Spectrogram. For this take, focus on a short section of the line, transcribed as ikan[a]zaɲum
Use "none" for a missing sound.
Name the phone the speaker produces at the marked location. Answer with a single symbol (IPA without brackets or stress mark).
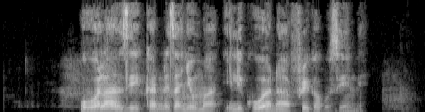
ɛ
